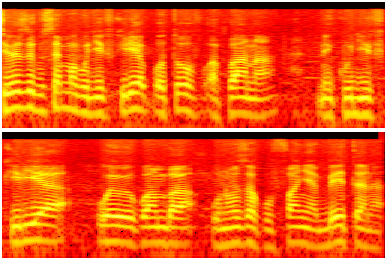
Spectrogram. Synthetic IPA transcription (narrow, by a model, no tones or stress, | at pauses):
siwɛzikusɛmakuʄifi̥kiɾiapɔtɔfuhapananikuʄifi̥kiɾia | wɛwɛkwambaunawɛzakufaɲaɓɛta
